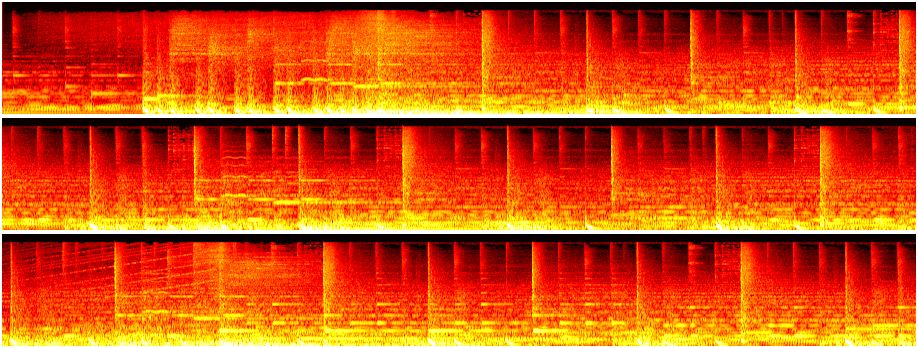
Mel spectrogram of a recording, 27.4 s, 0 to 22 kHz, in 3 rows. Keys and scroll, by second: 13.7 ctrl+g.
